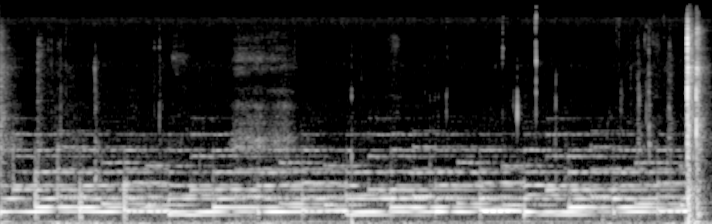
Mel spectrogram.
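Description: A keys melody built in FL Studio for a beat, plucked electric-piano notes stepping through a repeating pattern over quiet background, steady and unaccompanied by speech.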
